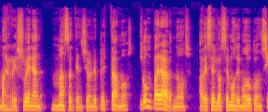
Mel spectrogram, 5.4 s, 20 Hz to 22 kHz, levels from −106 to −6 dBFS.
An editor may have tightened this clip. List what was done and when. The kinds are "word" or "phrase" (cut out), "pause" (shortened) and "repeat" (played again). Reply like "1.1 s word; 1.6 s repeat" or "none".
2.8 s word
